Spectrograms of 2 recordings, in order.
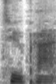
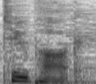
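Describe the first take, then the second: First: The second syllable does not sound like 'park'. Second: The second syllable sounds like the word 'park'.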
